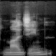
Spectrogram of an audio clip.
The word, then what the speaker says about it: maidin: accent uh the word for morning there is pronounced as majin in golster even though it's spelled majin.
